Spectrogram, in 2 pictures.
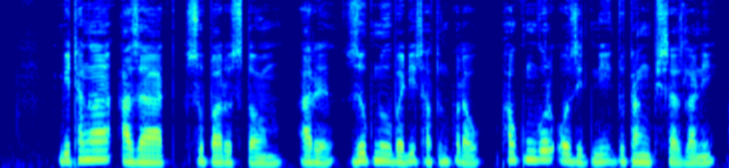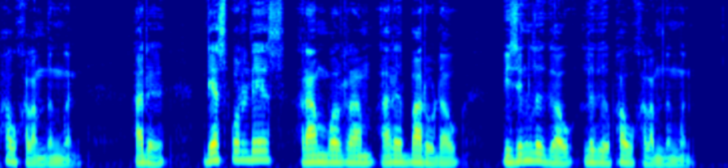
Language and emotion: Bodo, neutral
